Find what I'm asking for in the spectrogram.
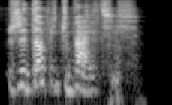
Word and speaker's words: Żydowicz-Barciś: It's Żydowicz, Barciś.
